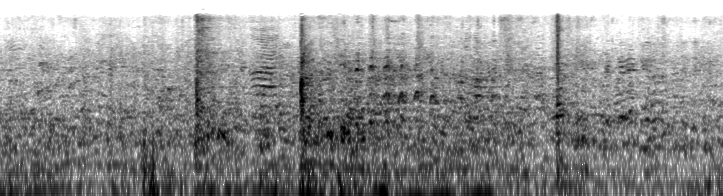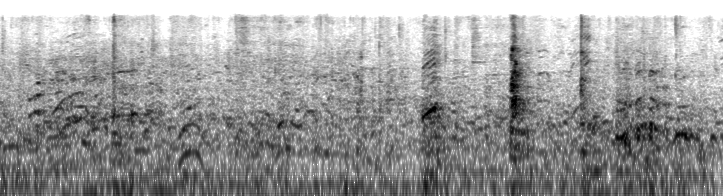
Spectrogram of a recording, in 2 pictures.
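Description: A crowd chatters outdoors in the background.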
